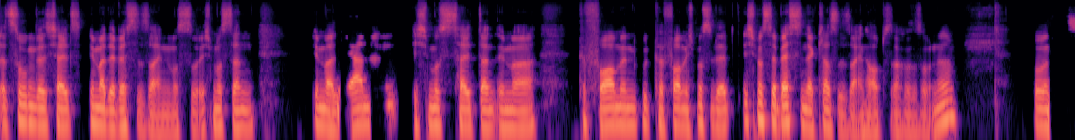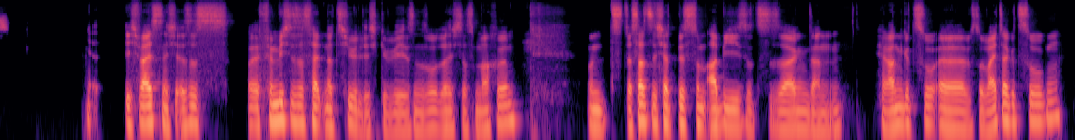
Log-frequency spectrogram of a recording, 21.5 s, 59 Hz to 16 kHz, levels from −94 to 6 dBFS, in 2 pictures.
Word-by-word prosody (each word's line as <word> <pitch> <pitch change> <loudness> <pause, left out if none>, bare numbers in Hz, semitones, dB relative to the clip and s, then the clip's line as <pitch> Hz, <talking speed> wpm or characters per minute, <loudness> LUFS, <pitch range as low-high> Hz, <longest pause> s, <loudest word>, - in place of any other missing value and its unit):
erzogen, 120 +2 0
dass 105 -1 +2
ich - - -5
halt 100 0 +2
immer 110 -3 +3
der 100 -1 +2
Beste 100 -2 -2
sein 80 -1 -4
muss 80 +1 -7
so. 90 - -6
Ich 95 - -7
muss 105 -1 -2
dann 100 +1 -2 0.6
immer 100 -5 +2
lernen 105 +2 +3 0.4
ich 105 +1 -5
muss 105 -1 -1
halt 100 -1 +1
dann 100 0 +1
immer 100 +1 -1 0.4
performen 110 0 +2
gut 110 -2 -6
performen. 105 0 0
Ich 95 - -8
musste 110 -2 -2
der 100 0 +1
ich 130 -1 -3
muss 130 -1 +3
der 120 - +4
Beste 120 0 +3
in - - 0
der 95 - +2
Klasse 95 -5 -3
sein, 80 +1 -5
Hauptsache 80 0 -6
so, 85 - -8
ne? 130 +9 0 0.8
Und 105 -1 +2 1.1
ja, - - -10 0.3
ich 110 0 -1
weiß 120 0 +7
nicht. 105 -3 -1
Es 105 - -1
ist 115 -1 -2
weil 110 -1 0
für 125 +5 0
mich 130 0 +6
ist 125 - 0
es 120 0 0
halt 115 -2 +4
natürlich 95 -5 -2
gewesen 90 +1 -4
so, 100 +1 -2
dass 95 +1 0
ich 95 - -6
das 95 0 -7
mache. 115 +7 -1 0.7
Und 100 -2 -1
das 105 - +2
hat 130 -1 +9
sich 120 -3 +1
halt 115 -2 +3
bis 115 -2 +2
zum 110 -2 0
Abi 105 -1 +3
sozusagen 95 -1 -1
dann 90 +2 -4 0.3
herangezo 110 +4 0
äh, 95 -3 +3
so 100 0 -4
weitergezogen. 125 +6 +1
105 Hz, 200 wpm, -25 LUFS, 95-115 Hz, 1.1 s, hat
